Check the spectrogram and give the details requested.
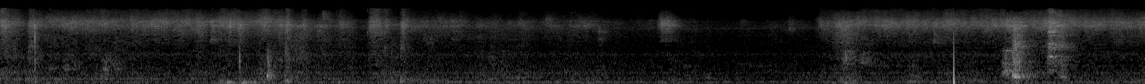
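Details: A female pet cockatoo, upset by things on her cage, gives breathy, airy hisses in uneven bursts, with a few sharper clicks and a quiet room murmur underneath.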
